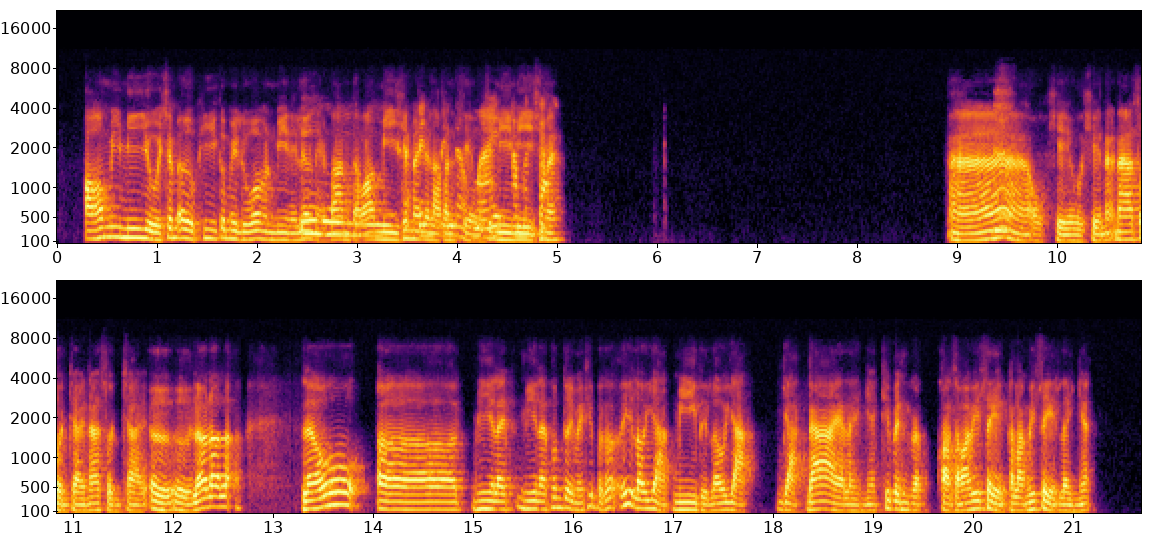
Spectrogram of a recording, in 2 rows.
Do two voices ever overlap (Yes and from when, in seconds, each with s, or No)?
Yes, from 2.5 s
